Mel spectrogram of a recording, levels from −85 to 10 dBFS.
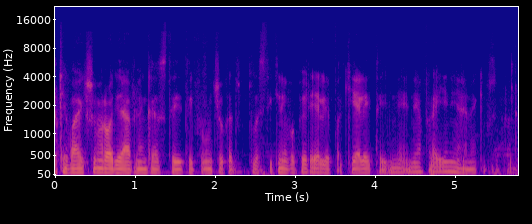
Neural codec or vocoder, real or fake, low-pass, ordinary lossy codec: autoencoder, 48 kHz, 128 numbers a frame, DAC-VAE, trained on Japanese speech; fake; 14.4 kHz; Opus, 16 kbps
